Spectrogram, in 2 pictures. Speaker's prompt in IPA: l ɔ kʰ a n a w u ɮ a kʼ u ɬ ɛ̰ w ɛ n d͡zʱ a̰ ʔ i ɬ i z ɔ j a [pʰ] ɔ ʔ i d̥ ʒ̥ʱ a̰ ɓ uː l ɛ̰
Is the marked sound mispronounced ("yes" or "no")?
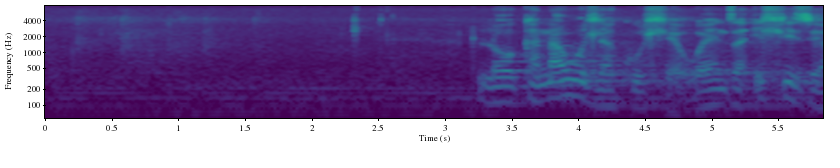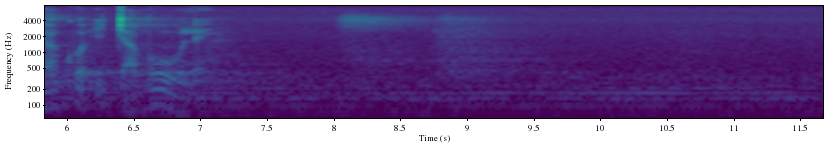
yes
